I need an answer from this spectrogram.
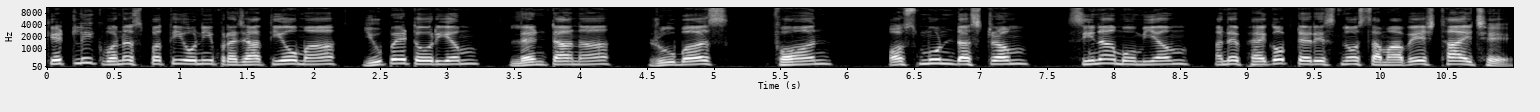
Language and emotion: Gujarati, neutral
